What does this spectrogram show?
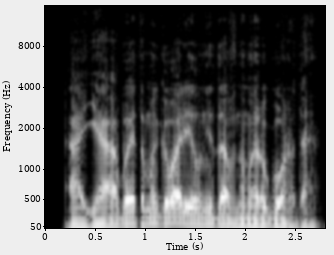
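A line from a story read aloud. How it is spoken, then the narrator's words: Plain. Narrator (Russian): ответил Черепов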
